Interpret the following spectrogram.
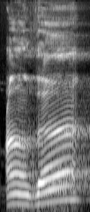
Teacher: adza fathah bertemu alif 2 harokat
